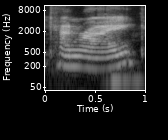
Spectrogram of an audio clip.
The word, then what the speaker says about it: Koenreich: So my name is Kelsea Koenreich. Ken like the doll, Rye like the bread.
